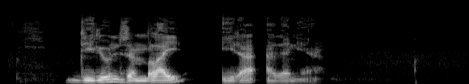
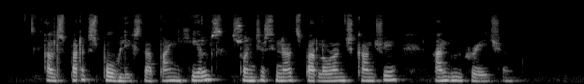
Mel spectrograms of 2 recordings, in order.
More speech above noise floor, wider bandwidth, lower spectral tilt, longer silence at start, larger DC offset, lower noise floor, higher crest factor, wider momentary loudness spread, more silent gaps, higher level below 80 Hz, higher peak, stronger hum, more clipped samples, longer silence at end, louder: first, 47 dB vs 38 dB; second, 9.8 kHz vs 11.5 kHz; first, -7 dB/octave vs -4.5 dB/octave; first, 0.7 s vs 0.3 s; neither; about the same, -66 dBFS vs -67 dBFS; about the same, 18 dB vs 20 dB; first, 19 LU vs 7 LU; neither; first, -50 dBFS vs -72 dBFS; first, -2 dBFS vs -8 dBFS; neither; neither; first, 1.55 s vs 0.65 s; first, -19 LUFS vs -29 LUFS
